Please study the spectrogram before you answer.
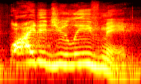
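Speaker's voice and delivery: put-on a boy scolding his dad in the driveway; child's reprimand. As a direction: scold Dad like a frightened seven-year-old. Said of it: "And I reprimanded him".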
